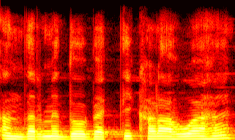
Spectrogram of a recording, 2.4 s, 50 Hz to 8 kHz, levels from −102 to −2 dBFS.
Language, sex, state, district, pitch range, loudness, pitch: Hindi, male, Jharkhand, Deoghar, 140-150 Hz, -13 LUFS, 140 Hz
